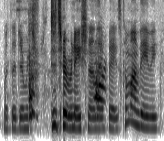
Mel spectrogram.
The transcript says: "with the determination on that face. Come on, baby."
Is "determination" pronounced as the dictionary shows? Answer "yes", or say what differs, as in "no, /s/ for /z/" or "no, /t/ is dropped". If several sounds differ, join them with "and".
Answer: yes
